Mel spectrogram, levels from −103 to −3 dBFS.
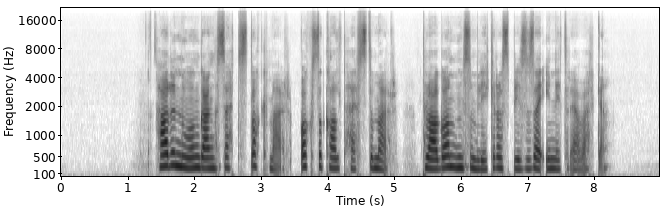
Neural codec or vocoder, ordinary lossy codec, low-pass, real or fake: codec, 44.1 kHz, 7.8 kbps, Pupu-Codec; none; 19.8 kHz; fake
